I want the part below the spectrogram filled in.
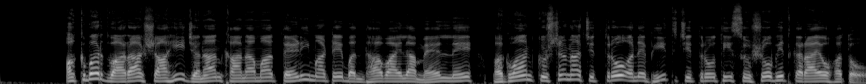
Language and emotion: Gujarati, neutral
